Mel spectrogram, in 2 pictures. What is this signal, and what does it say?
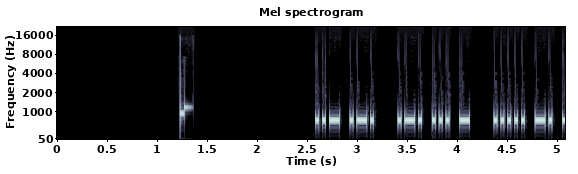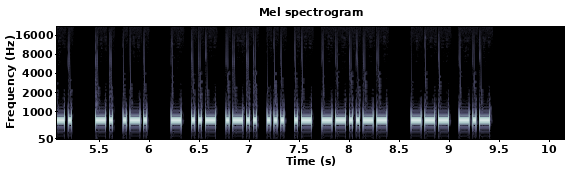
Morse code, heard as a keyed tone, about 36 wpm, 700 Hz. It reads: UR RST 5NN NR TULSA, OK
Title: Practice QSO - Exchange 1 - Beginning - 35wpm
